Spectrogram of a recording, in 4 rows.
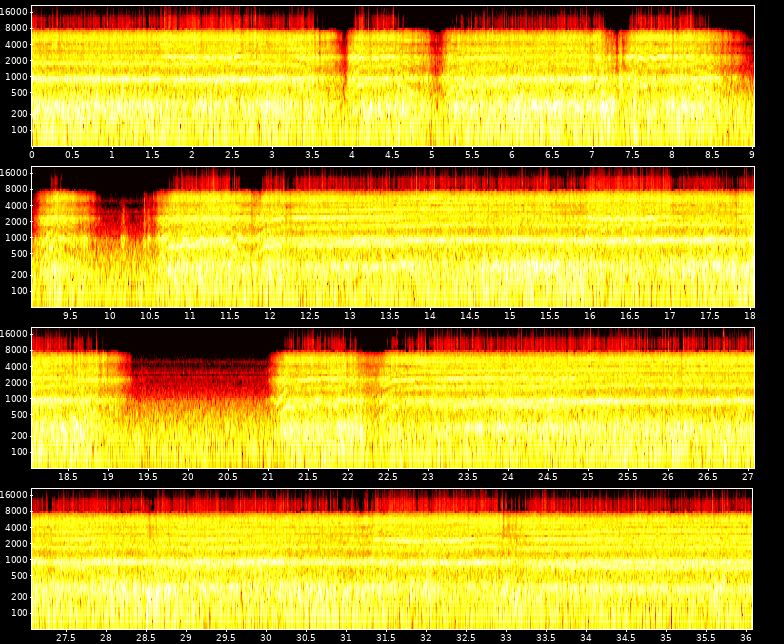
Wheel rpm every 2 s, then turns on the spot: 230, 160, 110, 170, 60, 100, 200, 230, 220, 100, 80, 180, 220, 230, 220, 230, 220, 210.
none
